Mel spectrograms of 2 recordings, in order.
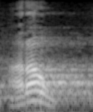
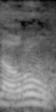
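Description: First: "رو" said "raw", fatha on the ر; correct vowel. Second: "رو" said "roo", damma on the ر; mistaken vowel. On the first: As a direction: say "رو" with an aw diphthong. («رو» بفتح الراء) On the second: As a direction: say "رو" with a long oo. («رو» بضم الراء) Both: Shown as a demonstration. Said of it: "وليس رو".

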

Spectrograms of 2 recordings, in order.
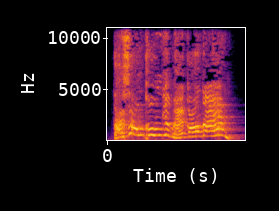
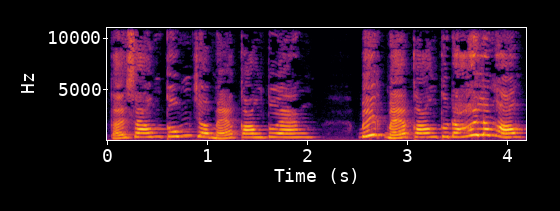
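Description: First: Very high, fast furious shriek; high, fast, loud scolding scream; ghost screaming in rage. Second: High, moaning lament; high, mournful ghostly wail; wailing ghost plea. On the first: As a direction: shriek it at the intruders. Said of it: "Nạt lên, la làng lên các bạn". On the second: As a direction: moan it like a hungry ghost begging. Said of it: "đang khóc". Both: Retold or imitated.

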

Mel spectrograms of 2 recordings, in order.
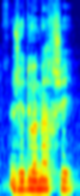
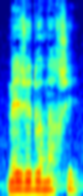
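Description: First: Dois pressed firmer and a touch louder; repeated for emphasis on dois; stress on dois. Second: Said in the usual way. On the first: Acted. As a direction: lean hard on dois in "Je dois marcher".

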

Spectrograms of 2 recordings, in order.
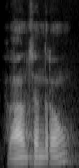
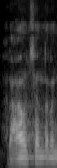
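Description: First: Ramachandram called louder with a rising end; urgent call of Ramachandram to the dying friend. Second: Said in the usual way. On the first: A narrator's reading. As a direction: call Ramachandram out to a man slipping away. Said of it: "అని పిలిచాడు Nagabhushanam". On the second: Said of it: "అని పిలిచాడు".

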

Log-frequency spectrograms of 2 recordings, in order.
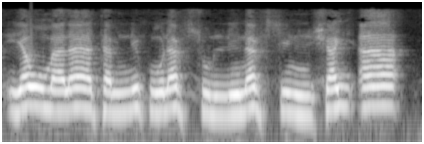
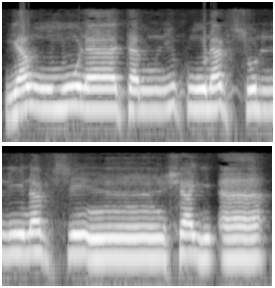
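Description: First: Said in the usual way. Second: يوم stressed with a clear final u, recited slowly; slow recited demo. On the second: Shown as a demonstration. Teacher demonstrating the raised يوم, slow recitation. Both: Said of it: "هكذا".

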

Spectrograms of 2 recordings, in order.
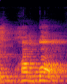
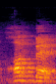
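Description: First: خبأ with dark "bo" ending; wrongly heavy ب. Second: خبأ with dark kha, thin "ba"; heavy خ, light ب. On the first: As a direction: thicken the ب of خبأ too. (خبأ بتفخيم الباء خطأً) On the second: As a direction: keep only the خ of خبأ thick. (خبأ بتفخيم الخاء وترقيق الباء) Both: Shown as a demonstration. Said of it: "خاء مفخمة والباء مرقق".

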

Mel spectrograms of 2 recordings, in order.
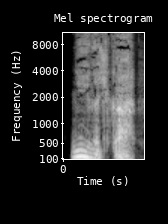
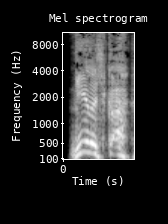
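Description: First: Said in the usual way. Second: High, loud cry; desperate calling. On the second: A narrator's reading. Прохор calling for Ниночка, loud cry. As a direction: call out loudly for help.

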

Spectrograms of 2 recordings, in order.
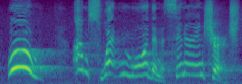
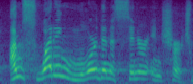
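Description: First: High, loud hammed-up Southern belle; terrible Southern accent with a big high whoop. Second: Said in the usual way. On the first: Pastor imitating a movie belle at a ball, Southern accent. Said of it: "That's my Southern accent".

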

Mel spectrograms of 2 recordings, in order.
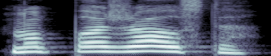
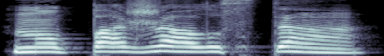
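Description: First: Put-on high begging girl voice; pleading. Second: Slow, drawn-out wheedle; wheedling. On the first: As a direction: beg sweetly, pitched up. Girlfriend begs him to dance. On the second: A narrator's reading. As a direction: stretch the please out coaxingly. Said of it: "клянчила она".

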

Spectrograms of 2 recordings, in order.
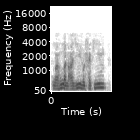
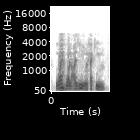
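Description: First: Said in the usual way. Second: وهو said "wahwa" with a vowelless h; silent-vowel ha. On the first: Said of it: "وكذا قوله تعالى". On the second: Shown as a demonstration. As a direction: join وهو into two syllables, "wah-wa". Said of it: "بإسكان الهاء". (إسكان الهاء في وهو)

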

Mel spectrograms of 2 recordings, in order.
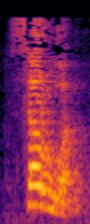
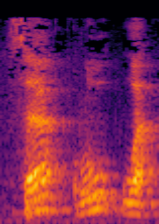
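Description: First: Said in the usual way. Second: ثروى drawn out slowly, each syllable sa-ru-wa apart; slow spelled-out word. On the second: Shown as a demonstration. Teacher models ثروى on its pattern for students, slow and spelled out. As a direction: stretch ثروى out so the class hears every syllable. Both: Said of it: "على وزن فعل".

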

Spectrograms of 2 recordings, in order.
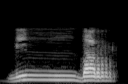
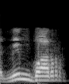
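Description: First: منبر said very slowly as minbar, with a clear n; منبر drawn out, minbar. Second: منبر said as mimbar, with m before b; منبر slow, mimbar. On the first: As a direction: stretch منبر and keep the n. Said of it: "بالنون". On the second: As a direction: say منبر with the n turned to m. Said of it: "عنبر بالميم". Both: Shown as a demonstration.

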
